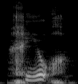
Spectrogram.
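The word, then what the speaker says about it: חיוך: When it comes at the end of the word, like chiyuch, the word for smile, it's always pronounced ch.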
